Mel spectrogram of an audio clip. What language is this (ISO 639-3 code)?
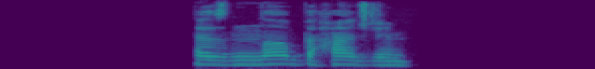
kur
